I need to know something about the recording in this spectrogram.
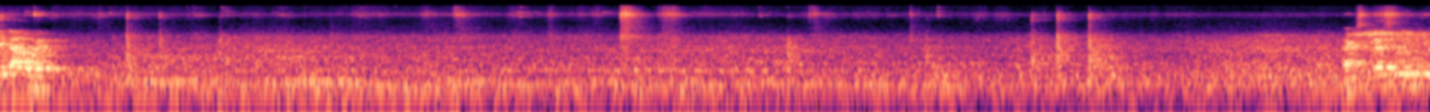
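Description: A young man speaks calmly into a handheld microphone in an echoing room.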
